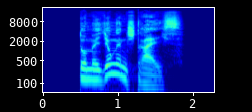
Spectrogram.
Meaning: genitive singular of Dummejungenstreich
- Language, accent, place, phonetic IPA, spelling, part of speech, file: German, Germany, Berlin, [ˌdʊməˈjʊŋənˌʃtʁaɪ̯çs], Dummejungenstreichs, noun, De-Dummejungenstreichs.ogg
